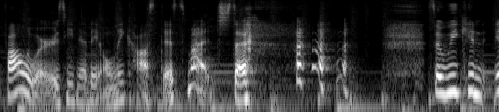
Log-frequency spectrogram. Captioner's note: laughs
